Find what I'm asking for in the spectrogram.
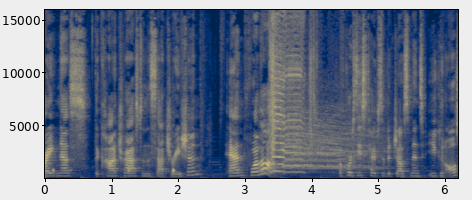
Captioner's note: kids applause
